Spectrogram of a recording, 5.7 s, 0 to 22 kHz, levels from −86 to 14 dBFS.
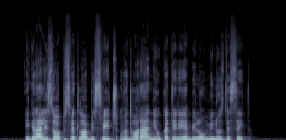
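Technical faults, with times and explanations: No technical faults can be heard in this speech.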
